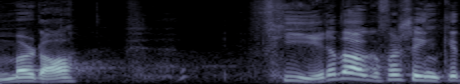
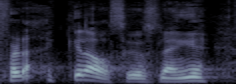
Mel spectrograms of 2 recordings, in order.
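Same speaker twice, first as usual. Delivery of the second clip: usual speaking voice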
